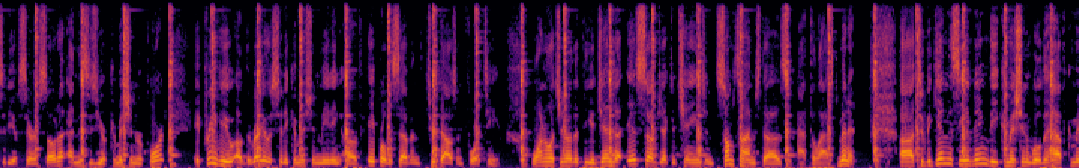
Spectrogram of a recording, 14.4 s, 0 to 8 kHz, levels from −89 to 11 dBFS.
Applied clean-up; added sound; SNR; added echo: classical method spectral subtraction.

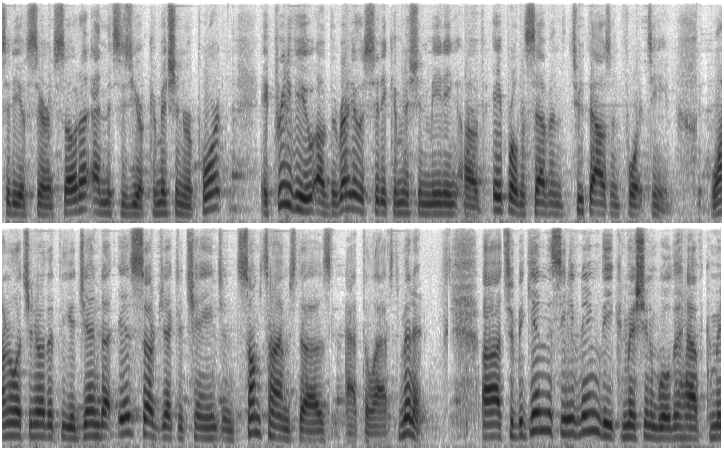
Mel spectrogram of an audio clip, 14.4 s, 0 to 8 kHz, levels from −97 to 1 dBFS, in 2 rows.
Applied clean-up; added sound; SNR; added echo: neural separator model SepFormer DNS4.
